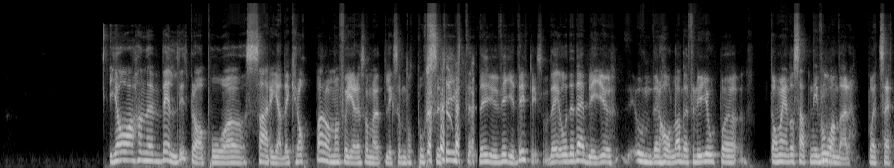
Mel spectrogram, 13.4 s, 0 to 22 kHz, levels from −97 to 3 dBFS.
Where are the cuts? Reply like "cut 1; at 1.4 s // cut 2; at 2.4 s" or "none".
cut 1; at 7.2 s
